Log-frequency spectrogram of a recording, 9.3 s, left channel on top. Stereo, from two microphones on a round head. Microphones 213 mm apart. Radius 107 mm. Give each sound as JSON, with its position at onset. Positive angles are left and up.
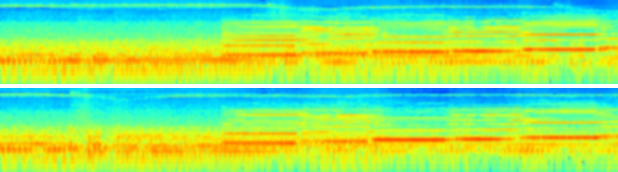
{"t": 3.3, "sound": "a violin", "side_deg": 55, "distance_m": 10.0}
